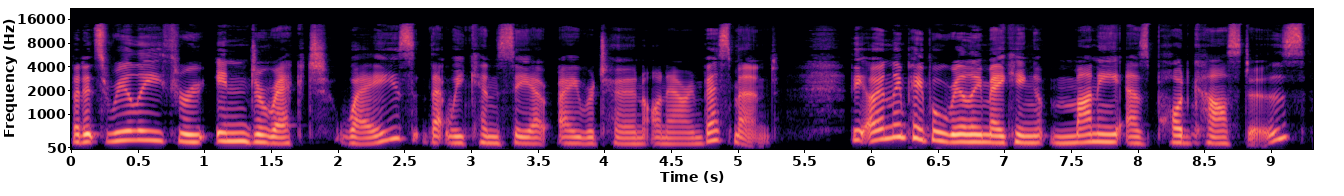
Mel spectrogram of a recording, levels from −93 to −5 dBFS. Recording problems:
none

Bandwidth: 14 kHz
